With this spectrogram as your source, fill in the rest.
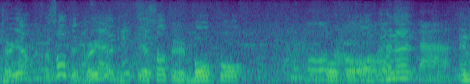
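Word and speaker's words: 膀胱: It's the same pronunciation.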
